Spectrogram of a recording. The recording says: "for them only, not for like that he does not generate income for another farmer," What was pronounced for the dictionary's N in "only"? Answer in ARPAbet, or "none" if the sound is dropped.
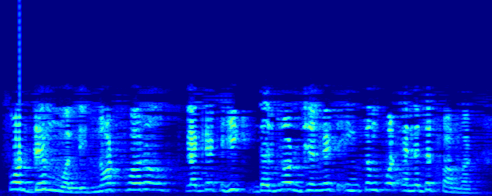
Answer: none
